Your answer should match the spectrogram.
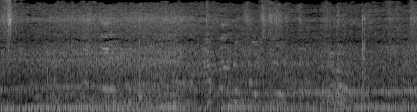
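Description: Steady low motor rumble with voices in the background, and faint rustling and clicks from a newspaper cone being handled.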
